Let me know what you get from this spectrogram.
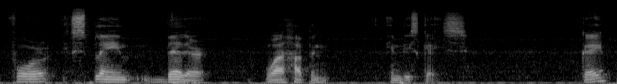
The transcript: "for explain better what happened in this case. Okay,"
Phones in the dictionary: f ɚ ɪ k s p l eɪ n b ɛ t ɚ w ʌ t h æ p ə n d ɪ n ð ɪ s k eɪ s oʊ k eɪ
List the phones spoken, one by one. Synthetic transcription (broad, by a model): f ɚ ɪ k s p l eɪ n b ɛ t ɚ w ʌ t h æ p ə n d ɪ n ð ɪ s k eɪ s oʊ k eɪ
